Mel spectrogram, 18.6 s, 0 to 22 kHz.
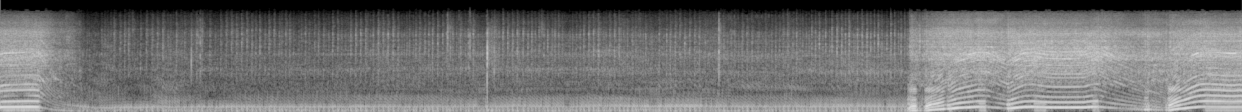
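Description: ECHO CS-450P two-stroke chainsaw. It drops from high revs to a steady idle within the first second and idles for about thirteen seconds. Then it goes to full throttle and cuts, its engine note sagging and recovering under load.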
